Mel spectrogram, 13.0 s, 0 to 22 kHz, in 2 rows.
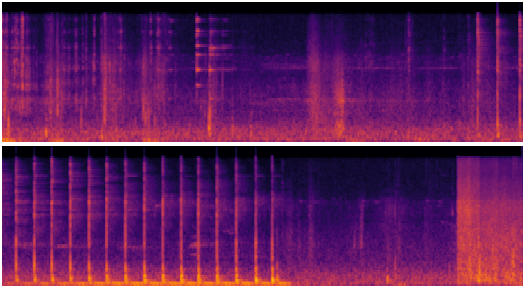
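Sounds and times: hammer striking tent peg: 6.0 - 10.1.

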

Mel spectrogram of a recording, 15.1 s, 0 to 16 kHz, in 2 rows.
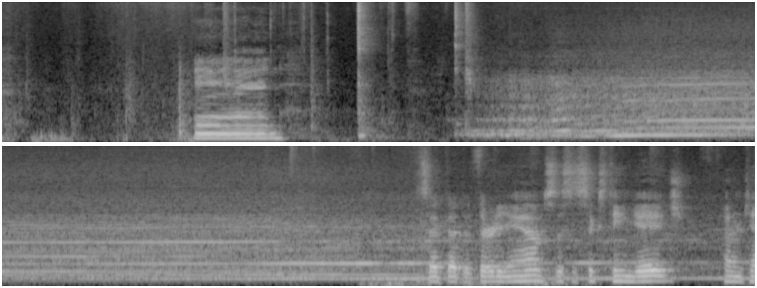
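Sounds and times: electric motor running up: 4.6 - 15.0.

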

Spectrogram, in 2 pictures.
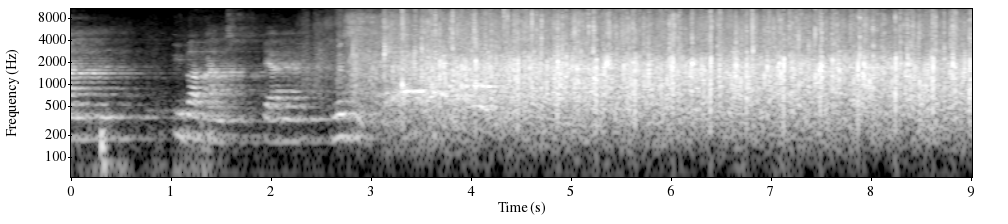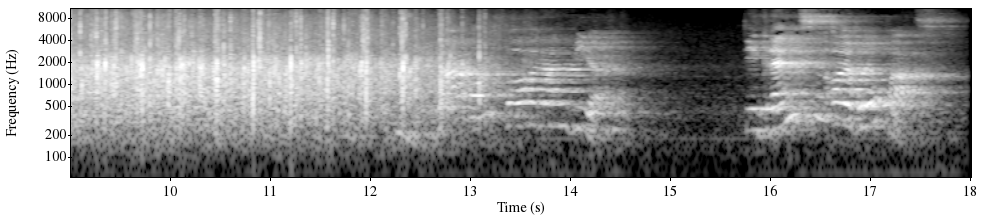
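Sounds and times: large audience applause: 2.8 - 13.3.

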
